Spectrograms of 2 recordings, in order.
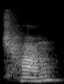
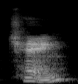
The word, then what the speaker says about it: chang: pronunciation is not Pyongyang it's not a long a like rang I rang you up that's not the correct vowel sound the correct valve sound is ah so it's Chung not Qiang and when you combine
